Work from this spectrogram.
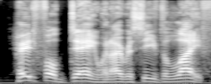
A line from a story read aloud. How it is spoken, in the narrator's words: I exclaimed in agony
